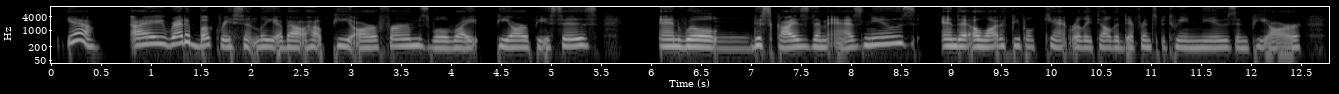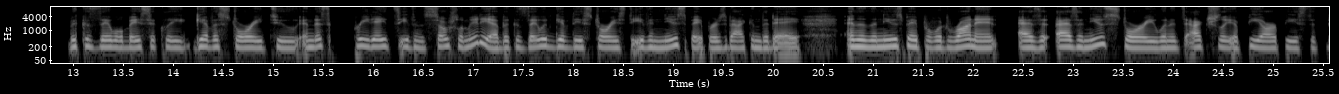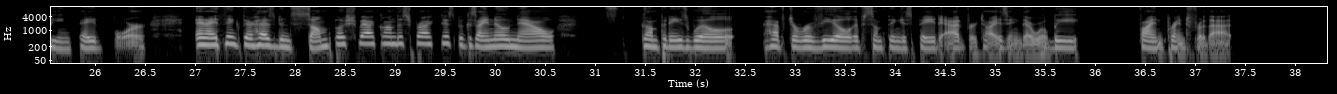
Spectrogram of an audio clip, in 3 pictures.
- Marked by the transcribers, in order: other background noise; distorted speech
- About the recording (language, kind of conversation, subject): English, unstructured, What do you think about the role social media plays in today’s news?
- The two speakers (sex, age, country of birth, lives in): female, 30-34, United States, United States; female, 35-39, United States, United States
